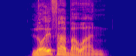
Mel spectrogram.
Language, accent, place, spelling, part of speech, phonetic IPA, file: German, Germany, Berlin, Läuferbauern, noun, [ˈlɔɪ̯fɐˌbaʊ̯ɐn], De-Läuferbauern.ogg
- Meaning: 1. genitive/dative/accusative singular of Läuferbauer 2. plural of Läuferbauer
